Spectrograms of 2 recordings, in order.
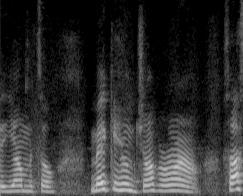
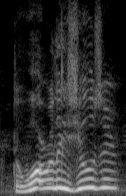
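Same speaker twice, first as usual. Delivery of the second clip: surprised; 7 semitones higher, 5 dB louder than usual. Acted. Naruto surprised at Yamato.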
